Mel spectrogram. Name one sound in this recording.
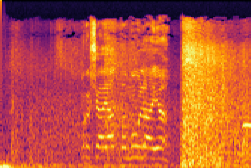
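A man speaks forcefully.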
